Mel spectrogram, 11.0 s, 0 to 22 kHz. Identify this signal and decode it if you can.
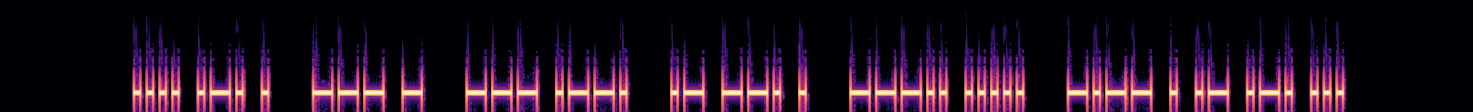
Morse code, heard as a keyed tone, about 25 wpm, 700 Hz. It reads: HRE OT OP AGE 85 YEARS
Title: Common QSO Phrases 25wpm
